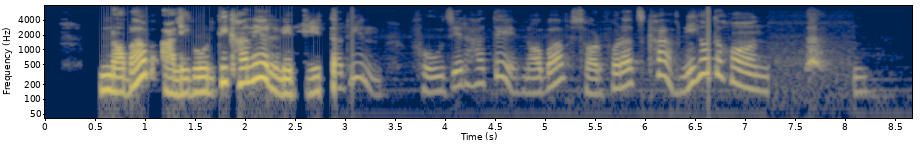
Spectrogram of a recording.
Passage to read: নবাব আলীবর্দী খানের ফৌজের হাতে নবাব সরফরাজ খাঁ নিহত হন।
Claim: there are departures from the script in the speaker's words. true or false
true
